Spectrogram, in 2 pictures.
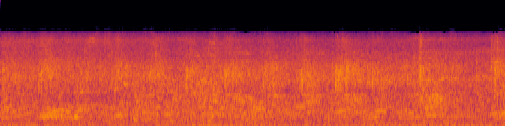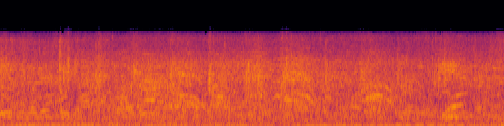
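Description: A large crowd chants and shouts loudly outdoors.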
